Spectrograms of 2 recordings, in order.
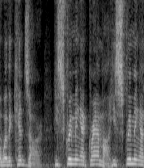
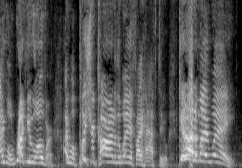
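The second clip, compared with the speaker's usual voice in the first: loud, high-pitched, threatening screaming; 7 semitones higher, 8 dB louder than usual. Retelling the driver's threats to the family: imitating someone yelling threats. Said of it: "continuously yelling and screaming and making threats".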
